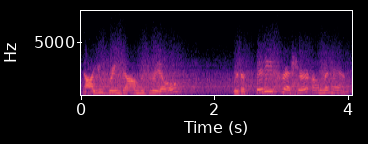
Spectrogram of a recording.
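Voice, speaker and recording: A muffled 1940s training film soundtrack with clear noise carries a high-pitched actress as a young woman learning factory work. She is eager and attentive, speaking in careful, deliberate steps. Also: natural voice. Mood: careful, reciting. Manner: careful, deliberate step-by-step recitation. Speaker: trainee drill press operator.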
